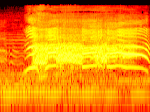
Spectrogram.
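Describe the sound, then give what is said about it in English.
A woman lets out a loud, sustained scream of pain lasting a few seconds, her voice wavering and cracking before it cuts off abruptly. “I held my mother as she screamed, and I screamed with her.”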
